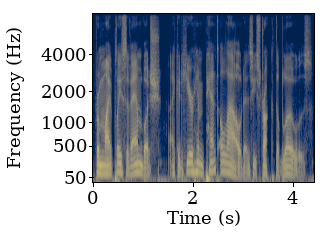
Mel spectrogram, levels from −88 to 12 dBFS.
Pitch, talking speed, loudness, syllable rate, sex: 105 Hz, 215 wpm, -21 LUFS, 4.5 syllables/s, male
